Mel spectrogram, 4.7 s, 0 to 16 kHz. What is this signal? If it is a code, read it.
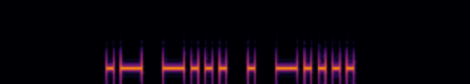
Morse code, heard as a keyed tone, about 17 wpm, 700 Hz. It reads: ABE6
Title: All Cut Numbers - 4-Digit 17wpm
